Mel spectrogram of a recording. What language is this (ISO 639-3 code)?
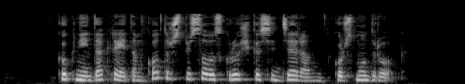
ltg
